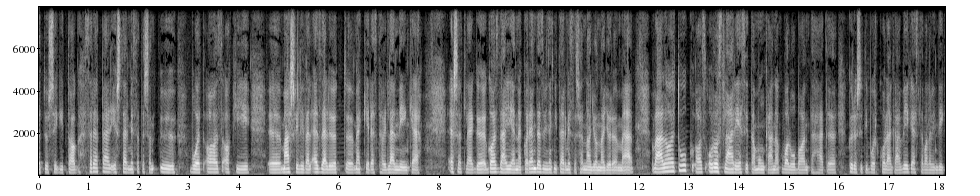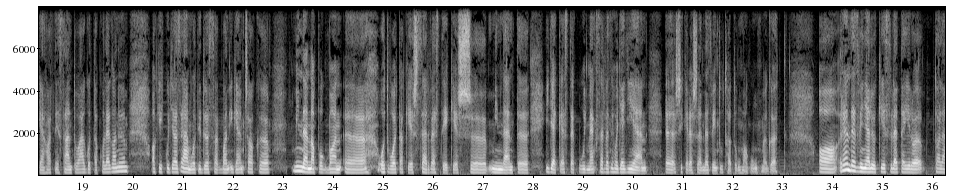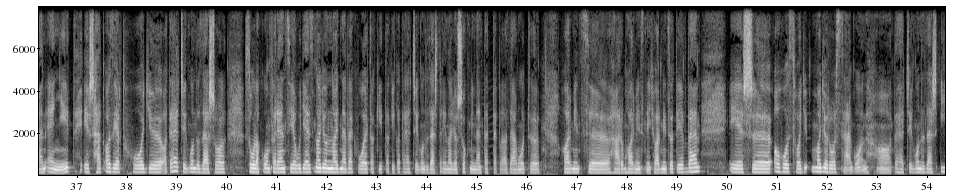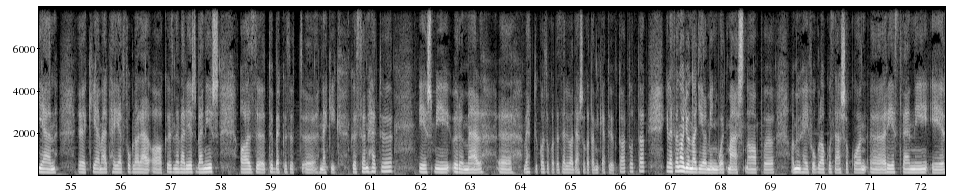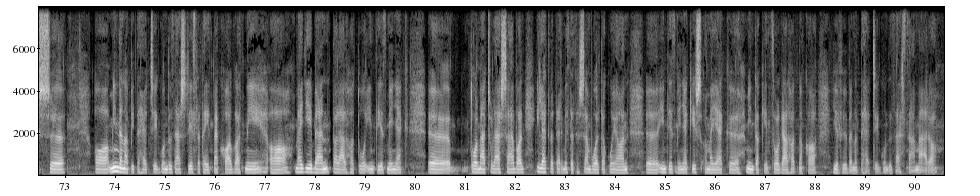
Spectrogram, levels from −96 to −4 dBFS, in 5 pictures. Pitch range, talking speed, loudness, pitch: 145-165 Hz, 110 wpm, -20 LUFS, 150 Hz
